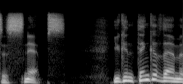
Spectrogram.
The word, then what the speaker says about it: SNP: These are called single-nucleotide polymorphisms, usually just pronounced as SNPs.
